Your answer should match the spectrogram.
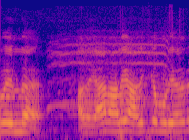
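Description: A man's amplified voice calling out over a microphone in long, drawn-out phrases: one ends about half a second in and the next begins about a second in.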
